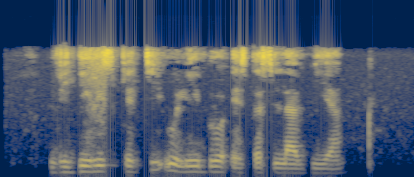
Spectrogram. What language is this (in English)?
Esperanto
